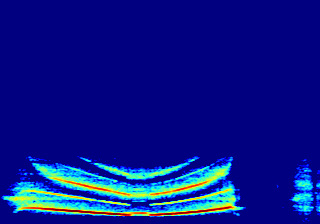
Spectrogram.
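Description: A person whistling one note that glides down for about a second and a half, breaks briefly, then glides back up, ending about three seconds in.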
